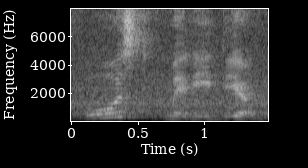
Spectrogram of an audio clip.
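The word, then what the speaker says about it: post meridiem: Pronunciation is post-meridium.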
